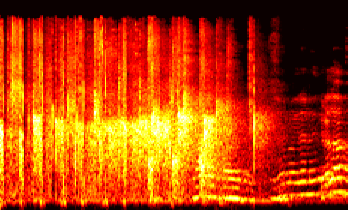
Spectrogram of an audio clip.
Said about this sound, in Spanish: Un aplauso, chingada.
